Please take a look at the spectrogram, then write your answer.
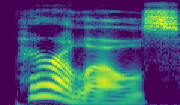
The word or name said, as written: parallels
